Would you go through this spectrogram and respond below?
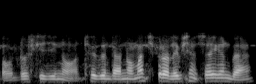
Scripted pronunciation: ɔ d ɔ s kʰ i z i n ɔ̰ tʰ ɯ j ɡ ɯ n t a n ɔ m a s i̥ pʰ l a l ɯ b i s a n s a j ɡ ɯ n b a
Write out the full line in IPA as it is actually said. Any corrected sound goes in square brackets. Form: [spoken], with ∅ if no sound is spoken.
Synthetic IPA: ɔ d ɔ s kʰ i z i n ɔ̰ tʰ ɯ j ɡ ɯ n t a n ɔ m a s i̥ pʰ [ɾ] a l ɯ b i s a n s a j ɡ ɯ n b a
